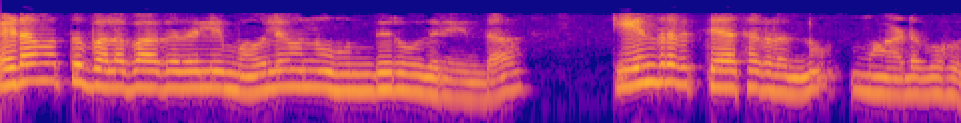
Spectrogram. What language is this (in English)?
Kannada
